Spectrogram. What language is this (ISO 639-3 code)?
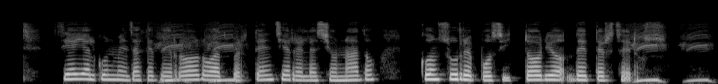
spa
